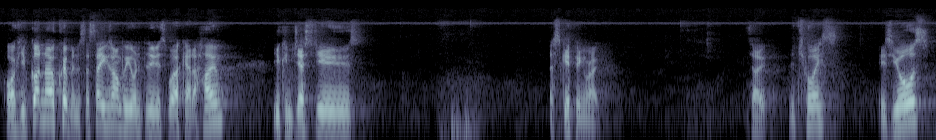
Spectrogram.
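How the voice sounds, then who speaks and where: A man's voice: a little high, animated, a little slow, long pauses. A man in his thirties, a fitness coach talking through exercises as he demonstrates them in a large indoor gym, on a lapel mic. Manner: instructive, demonstrates moves while talking. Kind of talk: workout demonstration.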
